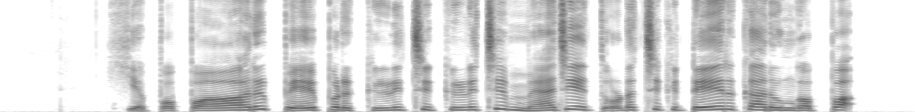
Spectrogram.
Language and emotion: Tamil, disgusted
